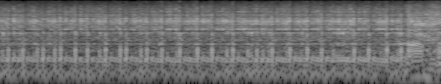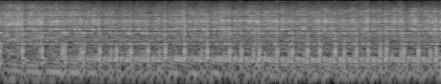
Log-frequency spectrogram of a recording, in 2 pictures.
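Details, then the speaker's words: Paramotor two-stroke after its cracked exhaust was JB-welded: fast, even buzz with a steady tick in every beat and a light rattle that was always present; owner suspects the exhaust bouncing, unconfirmed. "I need to see what that rattling is because I hear the rattling but it's always done that rattling"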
